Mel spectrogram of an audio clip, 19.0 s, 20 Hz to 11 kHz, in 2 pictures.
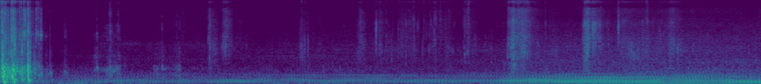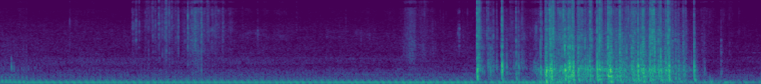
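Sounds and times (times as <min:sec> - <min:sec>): rustling and crinkling: 0:04.5 - 0:06.8, 0:11.1 - 0:12.9, 0:14.5 - 0:18.7.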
